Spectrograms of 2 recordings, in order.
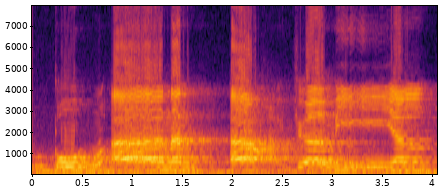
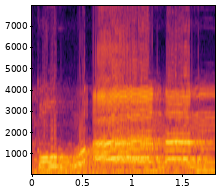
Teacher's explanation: Nan jangan dengung, tapi idhar halqi. Kenapa? Karena ada tanwin bertemu dengan hamzah. Ada tanwin bertemu dengan hamzah, dibaca idhar halqi.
